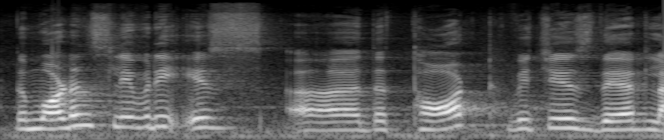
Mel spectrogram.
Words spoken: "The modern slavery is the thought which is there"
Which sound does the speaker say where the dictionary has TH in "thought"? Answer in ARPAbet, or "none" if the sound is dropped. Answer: T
